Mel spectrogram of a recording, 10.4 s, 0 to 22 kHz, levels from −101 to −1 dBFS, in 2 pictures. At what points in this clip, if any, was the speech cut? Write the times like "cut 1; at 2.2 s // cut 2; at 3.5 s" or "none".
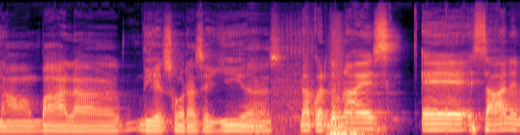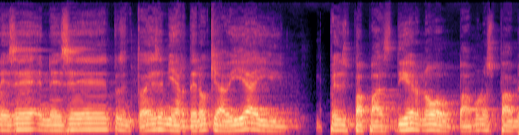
cut 1; at 2.8 s

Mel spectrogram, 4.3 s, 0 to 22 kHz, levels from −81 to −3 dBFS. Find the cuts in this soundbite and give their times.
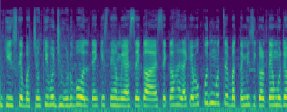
none

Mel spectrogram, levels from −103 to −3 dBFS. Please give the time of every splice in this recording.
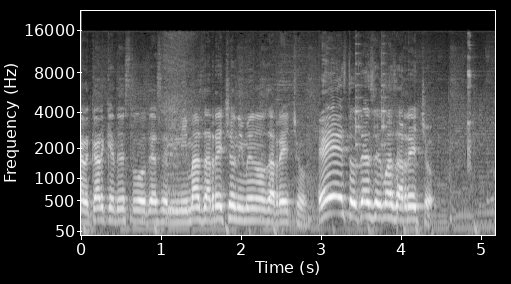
none

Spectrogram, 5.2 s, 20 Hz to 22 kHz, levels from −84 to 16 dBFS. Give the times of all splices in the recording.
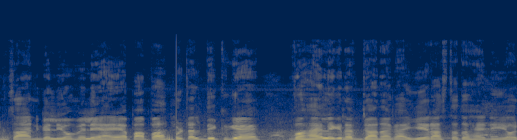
cut 1; at 1.8 s

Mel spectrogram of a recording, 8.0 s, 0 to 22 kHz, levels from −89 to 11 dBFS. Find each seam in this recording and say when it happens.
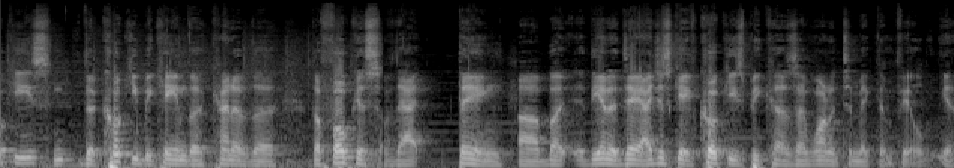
cut 1; at 3.1 s

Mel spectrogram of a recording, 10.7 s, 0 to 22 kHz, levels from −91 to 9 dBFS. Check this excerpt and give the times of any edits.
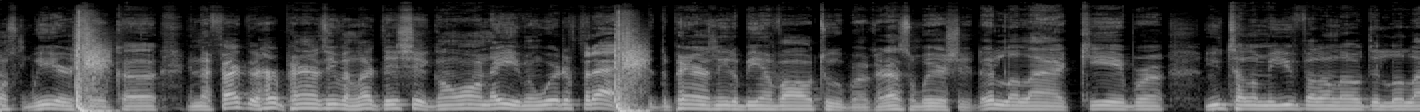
cut 1; at 4.9 s

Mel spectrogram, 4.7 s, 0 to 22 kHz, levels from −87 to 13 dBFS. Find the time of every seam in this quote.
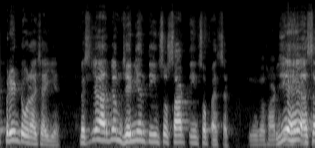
cut 1; at 1.0 s

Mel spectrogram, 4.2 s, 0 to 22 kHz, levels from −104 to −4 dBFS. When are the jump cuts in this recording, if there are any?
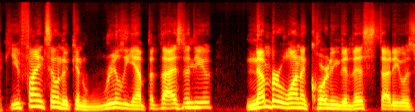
none

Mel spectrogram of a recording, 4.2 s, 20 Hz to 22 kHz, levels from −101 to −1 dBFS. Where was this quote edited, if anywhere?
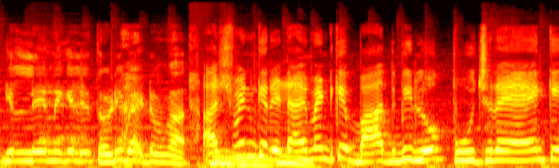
cut 1; at 1.4 s

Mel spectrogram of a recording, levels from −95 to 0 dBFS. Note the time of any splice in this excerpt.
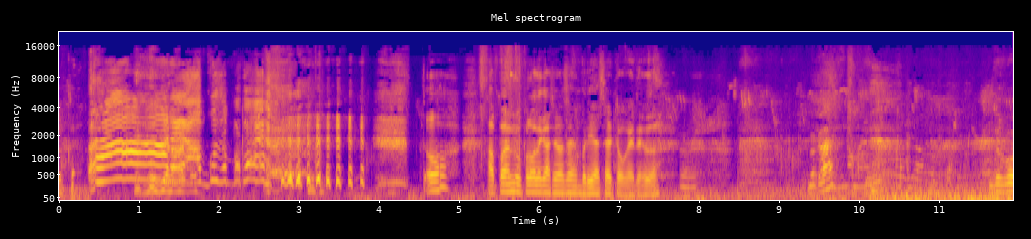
none

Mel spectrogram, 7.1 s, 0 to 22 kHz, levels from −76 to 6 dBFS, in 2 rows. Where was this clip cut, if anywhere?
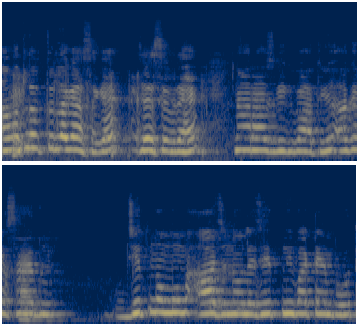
cut 1; at 2.3 s

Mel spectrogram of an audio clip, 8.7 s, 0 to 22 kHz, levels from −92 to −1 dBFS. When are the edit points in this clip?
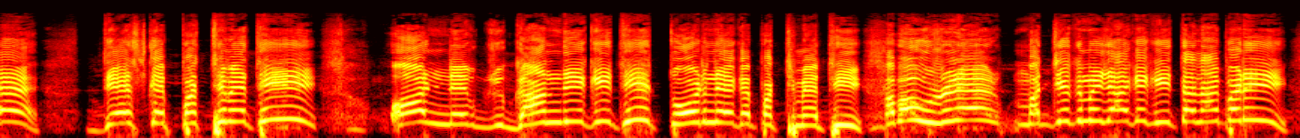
cut 1; at 5.8 s

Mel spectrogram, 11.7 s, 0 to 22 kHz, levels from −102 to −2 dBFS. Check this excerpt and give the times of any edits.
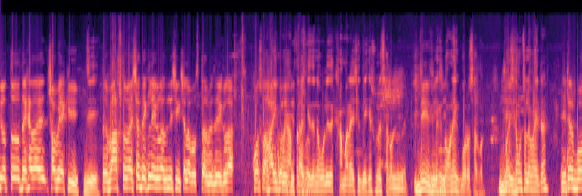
none

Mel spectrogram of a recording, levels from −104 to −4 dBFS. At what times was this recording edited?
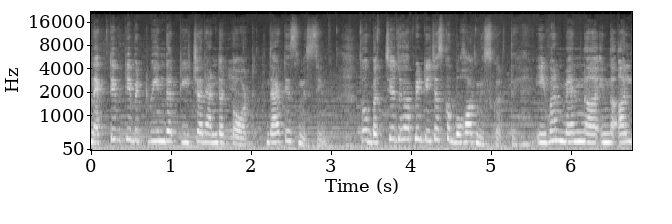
none

